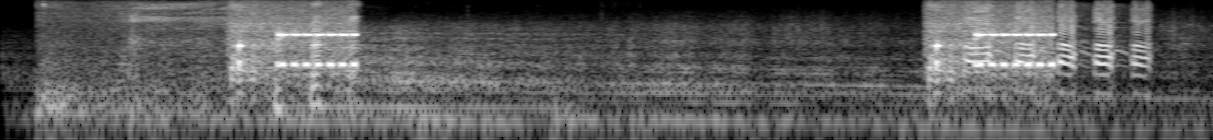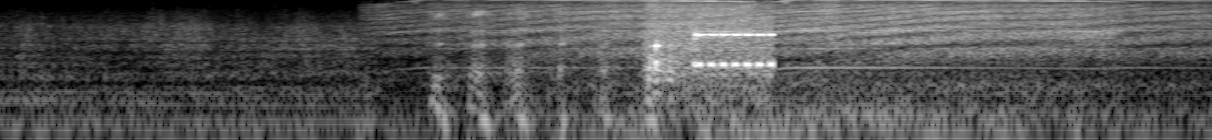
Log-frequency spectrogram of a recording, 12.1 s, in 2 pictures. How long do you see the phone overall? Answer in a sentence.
The phone can be heard for 2 seconds in total.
